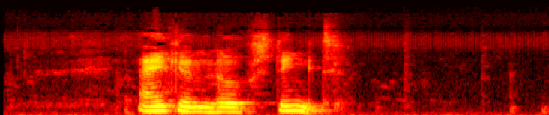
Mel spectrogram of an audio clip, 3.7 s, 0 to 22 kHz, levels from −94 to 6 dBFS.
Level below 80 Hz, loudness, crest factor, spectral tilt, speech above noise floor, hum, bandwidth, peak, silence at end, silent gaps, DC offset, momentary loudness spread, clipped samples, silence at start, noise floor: -56 dBFS; -19 LUFS; 22 dB; -6 dB/octave; 37 dB; none; 10 kHz; 0 dBFS; 1.4 s; none; under 0.1%; 13 LU; under 0.1%; 0.9 s; -55 dBFS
